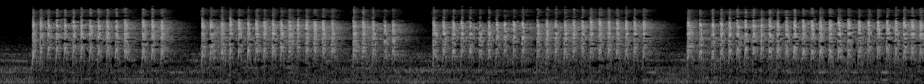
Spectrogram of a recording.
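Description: Eurasian tree sparrow chirping in rapid, harsh, high bursts of about four notes a second, broken by short pauses; no other sounds stand out.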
